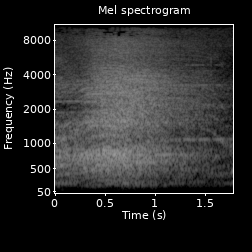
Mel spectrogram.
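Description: A church crowd at Holy Hill in Ghana screams together on a preacher's call, a dense, roaring wall of voices that swells to a peak and then eases slightly, held for under two seconds with no single voice standing out.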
